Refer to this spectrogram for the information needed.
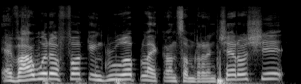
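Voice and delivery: emphatic. Real, not acted. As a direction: push the point hard. Emphatic point about upbringing.

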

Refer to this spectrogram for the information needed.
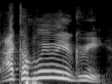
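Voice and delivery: high-pitched, wholehearted retold agreement; emphatic agreement. Telling how they reacted to the power-level complaint, emphatic agreement.

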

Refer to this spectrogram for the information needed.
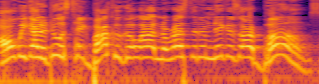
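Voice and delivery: high, loud hammed-up arrogance; cocky villain voice. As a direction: swagger it as the smug enemy. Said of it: "It was like".

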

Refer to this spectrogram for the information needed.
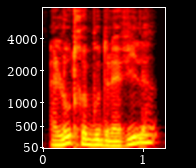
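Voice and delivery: ordinary delivery

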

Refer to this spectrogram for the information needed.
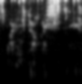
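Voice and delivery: hushed, secretive whisper. Pretend. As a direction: breathe it like a conspiracy. Fearing someone overhears them.

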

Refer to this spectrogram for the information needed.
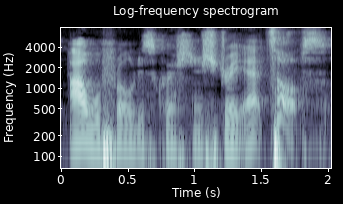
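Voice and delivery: ordinary delivery

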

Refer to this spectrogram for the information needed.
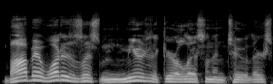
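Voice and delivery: lightly voiced cartoon dad; a hint of the cartoon father questioning his boy; King of the Hill impression. Cartoon dad asking Bobby about his music, lightly imitated. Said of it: "King of the Hill".

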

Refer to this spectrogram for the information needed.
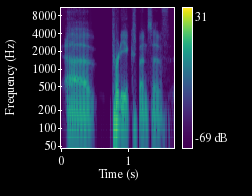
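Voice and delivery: ordinary delivery

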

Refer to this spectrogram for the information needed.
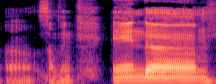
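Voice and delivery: ordinary delivery, nothing marked

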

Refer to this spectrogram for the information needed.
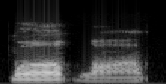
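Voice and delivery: mopey Eeyore womp womp. Acted. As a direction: droop it like Eeyore. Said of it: "that's exactly how I sound with joy".

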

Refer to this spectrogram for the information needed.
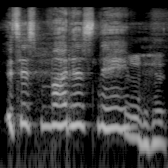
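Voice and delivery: high, loud, drawn-out wail; Amy Adams impression. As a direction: cry it out slowly in a high, melodramatic voice. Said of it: "I did the Amy Adams impression".

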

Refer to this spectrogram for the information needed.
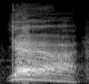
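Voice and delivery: loud, high mock cheer from the disciples; hammed-up eager yeah; excited cheer. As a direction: whoop it up like an eager crowd. Disciples excited in retold scene.

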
